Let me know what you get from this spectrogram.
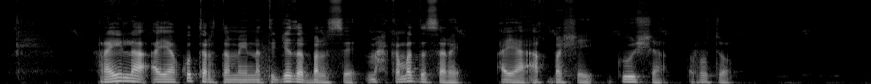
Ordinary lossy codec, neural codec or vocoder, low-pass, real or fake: none; none; none; real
